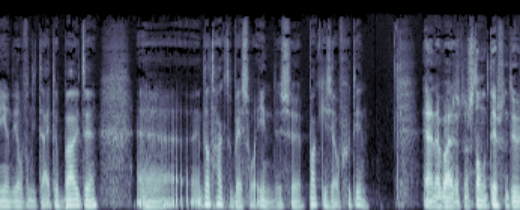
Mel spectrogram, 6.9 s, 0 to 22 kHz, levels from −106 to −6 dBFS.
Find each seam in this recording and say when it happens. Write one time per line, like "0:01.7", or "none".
0:05.1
